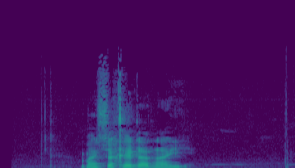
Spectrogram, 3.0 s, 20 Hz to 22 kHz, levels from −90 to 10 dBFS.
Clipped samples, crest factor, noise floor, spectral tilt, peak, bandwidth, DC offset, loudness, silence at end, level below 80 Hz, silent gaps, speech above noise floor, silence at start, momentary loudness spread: under 0.1%; 28 dB; -71 dBFS; -3.5 dB/octave; -12 dBFS; 15 kHz; under 0.1%; -37 LUFS; 0.1 s; -82 dBFS; none; 34 dB; 0.8 s; 12 LU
